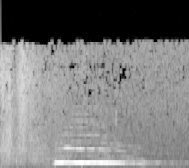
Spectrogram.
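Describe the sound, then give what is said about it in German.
A small owl gives one clear, drawn-out call that swoops up, holds a steady pitch, then trails off, heard alone against a quiet night background. “Das klang ein bisschen nach Käuzchen, aber.”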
